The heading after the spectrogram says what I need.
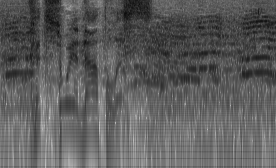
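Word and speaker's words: Koutsoyanopulos: ball one two katsoy Annapolis you want me to do the hair and carry yes please k-o-u-t-s-o-y-a-n-o-p-u-l-o-s sounds exactly like it's spelled ish right soy Annapolis catcher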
